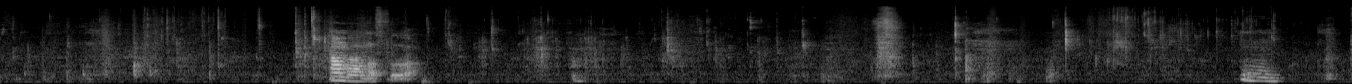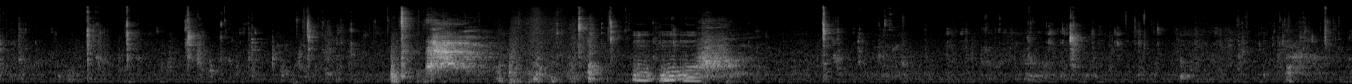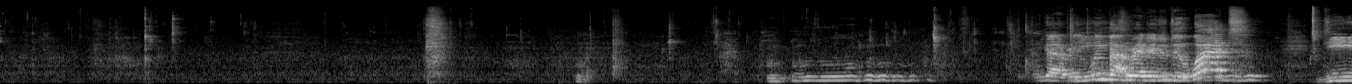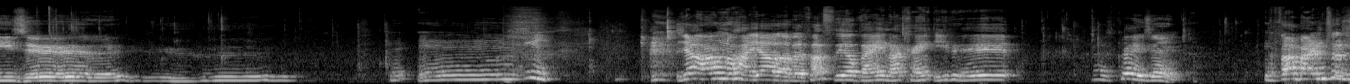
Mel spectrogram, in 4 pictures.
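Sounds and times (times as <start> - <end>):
person chewing with lip smacks: 9.0 - 17.8, 19.0 - 20.2, 21.1 - 29.7, 30.3 - 37.4, 50.8 - 51.6, 52.4 - 53.2.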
